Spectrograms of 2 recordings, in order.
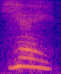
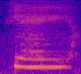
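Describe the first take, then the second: First: The cheer is shouted loudly. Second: The cheer is weak and quiet.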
